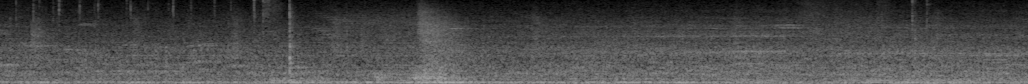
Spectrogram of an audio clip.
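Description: A few sharp clicks of laptop keys being pressed over a low steady hum, with a brief rustle about four seconds in.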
